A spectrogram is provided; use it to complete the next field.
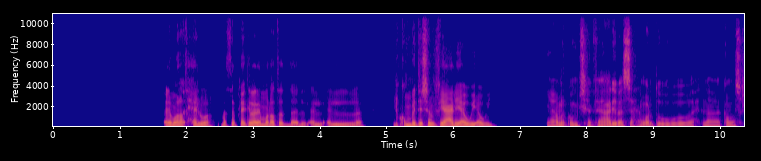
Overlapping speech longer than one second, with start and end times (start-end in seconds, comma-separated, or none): none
